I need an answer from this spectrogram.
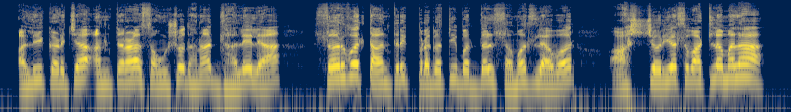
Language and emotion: Marathi, surprised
